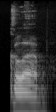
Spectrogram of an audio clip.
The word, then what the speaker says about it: Gleb: right yep that's right like Glenn with Glenn with a B that's the easiest way to remember it gleb got it and how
